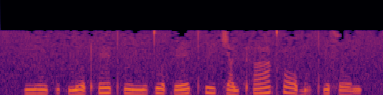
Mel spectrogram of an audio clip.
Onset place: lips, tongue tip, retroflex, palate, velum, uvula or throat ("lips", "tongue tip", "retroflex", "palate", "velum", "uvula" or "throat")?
palate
